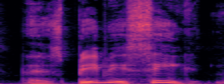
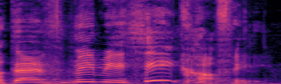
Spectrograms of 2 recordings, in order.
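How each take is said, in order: First: Raised voice, fumbled character line; tentative childlike character voice; lightly voiced John. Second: Very high simpleton voice; high, silly lisping retake; full-on childlike John. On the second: Acted. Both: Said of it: "John says".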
